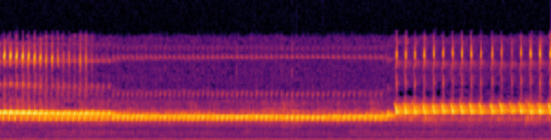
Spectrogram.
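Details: A canary sings a loud high trill that drops into a long, smooth, slightly descending roll, then jumps to a sharper, higher pulsed phrase of separate clicks in the final second and a half.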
